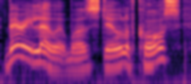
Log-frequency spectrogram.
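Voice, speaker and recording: A man narrates an adventure audiobook from a script. His medium-pitched voice moves with lively inflection and is recorded close and dry. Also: normal speed, no echo.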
